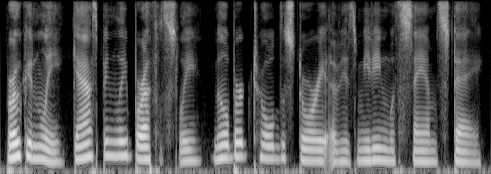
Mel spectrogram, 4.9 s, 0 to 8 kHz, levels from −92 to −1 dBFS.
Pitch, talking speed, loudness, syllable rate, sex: 165 Hz, 160 wpm, -21 LUFS, 4.8 syllables/s, female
